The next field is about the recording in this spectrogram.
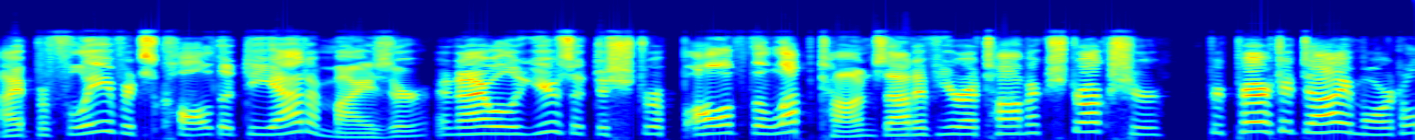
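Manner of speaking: high-pitched cartoon alien voice. Playing an alien invader with a ray gun: Marvin the Martian style voice. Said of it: "playing a Marvin the Martian style character".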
